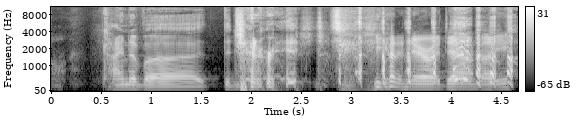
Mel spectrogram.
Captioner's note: laughs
